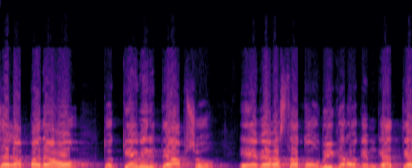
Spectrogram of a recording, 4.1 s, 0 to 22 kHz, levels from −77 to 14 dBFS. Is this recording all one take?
no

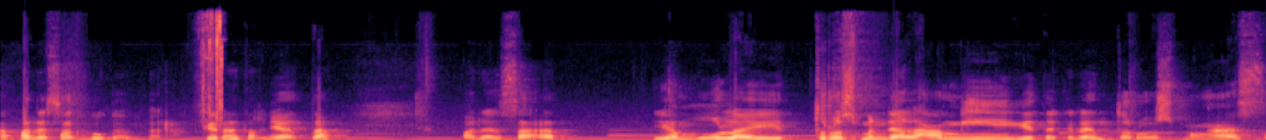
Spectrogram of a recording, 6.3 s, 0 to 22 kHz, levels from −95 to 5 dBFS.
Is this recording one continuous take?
no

